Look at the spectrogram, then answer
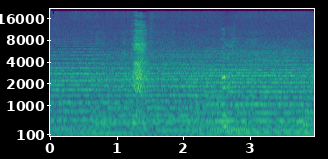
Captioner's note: crying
